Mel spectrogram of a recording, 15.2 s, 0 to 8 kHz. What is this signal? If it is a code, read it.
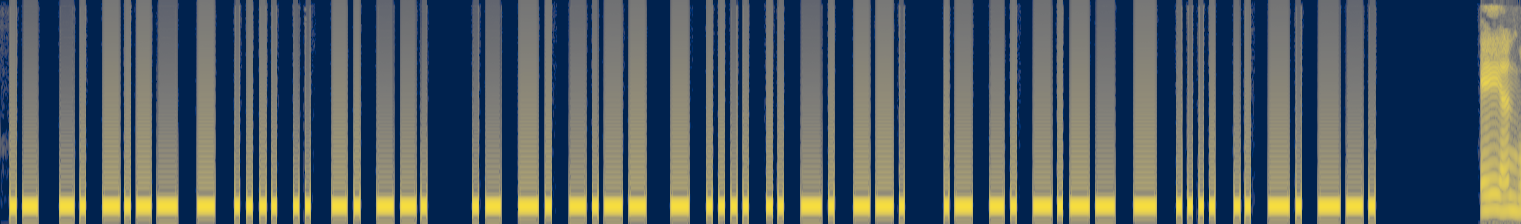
Morse code, heard as a keyed tone, about 20 wpm, 250 Hz. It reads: ANYTHING ANYTHING ANYTHING
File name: morse / morse-training-20WPM-7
